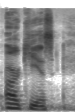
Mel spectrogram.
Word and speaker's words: Arceus: that's Arceus or Arceus technically it's Arceus because of the japanese but that's another topic for another like day or later today I don't know we might get to we can debate over pronunciation all day well in English it's either RCS or Arceus I always thought it was our say us because dick because deity Deus I don't think they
